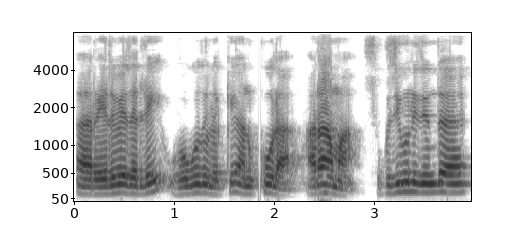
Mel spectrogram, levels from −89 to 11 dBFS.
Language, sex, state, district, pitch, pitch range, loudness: Kannada, male, Karnataka, Bijapur, 155 Hz, 140-155 Hz, -15 LUFS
